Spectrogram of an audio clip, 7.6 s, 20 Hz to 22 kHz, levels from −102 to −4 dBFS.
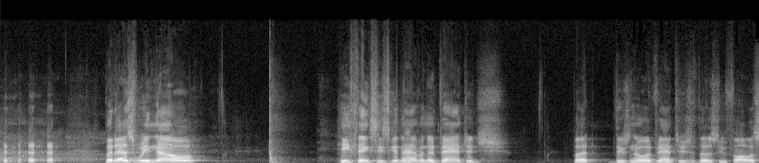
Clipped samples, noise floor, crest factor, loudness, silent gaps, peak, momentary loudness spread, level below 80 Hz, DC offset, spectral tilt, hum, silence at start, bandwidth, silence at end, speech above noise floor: under 0.1%; -65 dBFS; 18 dB; -16 LUFS; none; 0 dBFS; 14 LU; -72 dBFS; under 0.1%; -5.5 dB/octave; none; 0 s; 13 kHz; 0 s; 49 dB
